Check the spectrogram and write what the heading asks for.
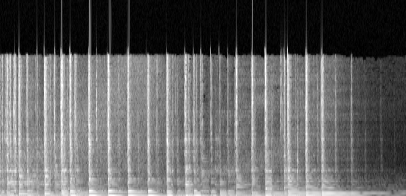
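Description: Oud playing a taqsim improvisation: a quick run of plucked notes, then about five seconds in a last note is left to ring and fade away.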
